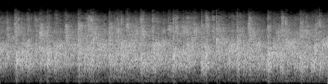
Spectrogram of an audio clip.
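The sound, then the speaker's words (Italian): A crowd at a church meeting applauds first-time visitors, dense overlapping claps forming a loud, continuous wash of noise that holds at an even level throughout, with no voices standing out. “Cioè, e un applauso a queste persone che sono qui per applauso.”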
